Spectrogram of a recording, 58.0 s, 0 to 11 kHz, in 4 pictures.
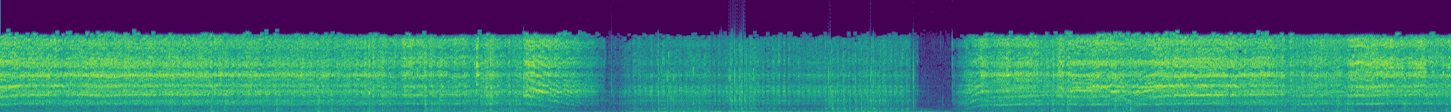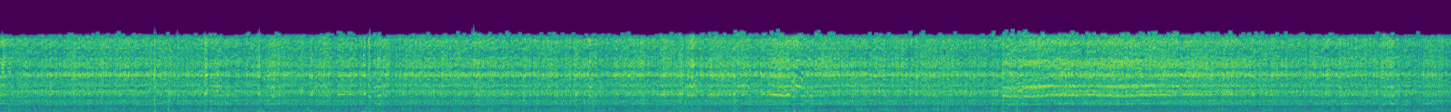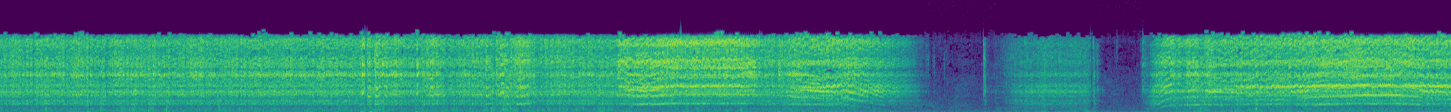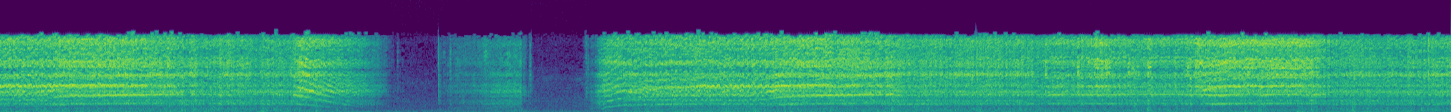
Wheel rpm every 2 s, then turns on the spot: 230, 230, 180, 30, 50, 190, 230, 230, 230, 230, 230, 230, 230, 230, 230, 230, 230, 230, 200, 20, 110, 210, 230, 110, 40, 190, 230, 230, 230.
6-8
